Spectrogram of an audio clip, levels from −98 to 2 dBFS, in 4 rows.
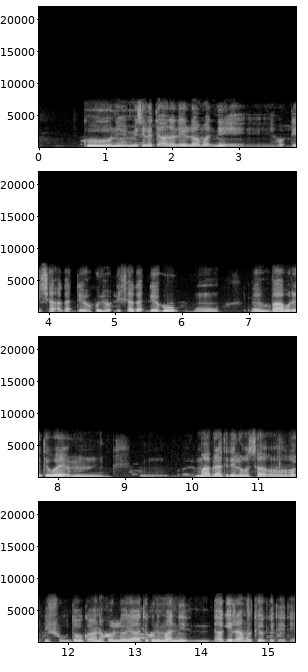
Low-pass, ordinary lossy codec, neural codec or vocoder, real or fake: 7.2 kHz; Opus, 24 kbps; none; real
